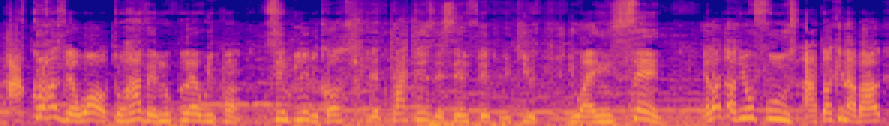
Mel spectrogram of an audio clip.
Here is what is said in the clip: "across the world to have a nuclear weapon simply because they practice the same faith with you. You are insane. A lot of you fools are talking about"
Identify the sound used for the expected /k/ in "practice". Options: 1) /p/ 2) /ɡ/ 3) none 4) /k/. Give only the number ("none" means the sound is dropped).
3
